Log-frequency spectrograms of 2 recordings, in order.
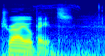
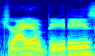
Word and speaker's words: Dryobates: Because like part of me wanted to say like Dryobetes or something.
